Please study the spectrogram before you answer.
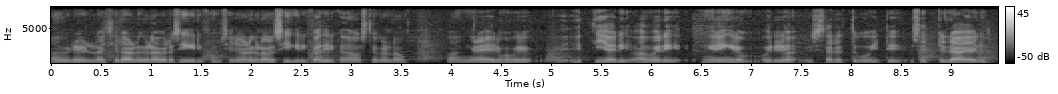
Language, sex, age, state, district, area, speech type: Malayalam, male, 18-30, Kerala, Malappuram, rural, spontaneous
